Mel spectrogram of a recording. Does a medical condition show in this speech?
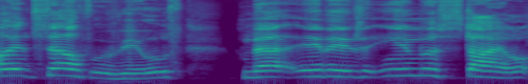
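Yes: cerebral palsy.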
